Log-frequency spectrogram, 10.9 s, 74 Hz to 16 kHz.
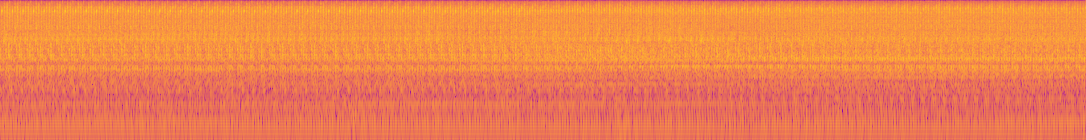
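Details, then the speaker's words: Hyundai Elantra (2012 or 2013) with G4NB engine, about 240,000 km (uncertain): hollow fast knock around three per second over a rough cold idle; knock is louder when hot; piston slap from scuffed cylinders. "Значит, сейчас я запущу данный автомобиль, послушаем, как он работает на холодную, потому что на горячую достаточно сильный стук, ну, хорошее прослушивается стучание поршня."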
